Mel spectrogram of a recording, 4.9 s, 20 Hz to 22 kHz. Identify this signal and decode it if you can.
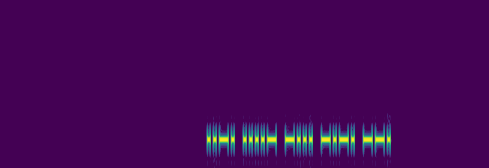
Morse code, heard as a keyed tone, about 40 wpm, 700 Hz. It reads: F4BCG
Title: DXCC-100 Call Signs - 5 Characters - 40wpm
